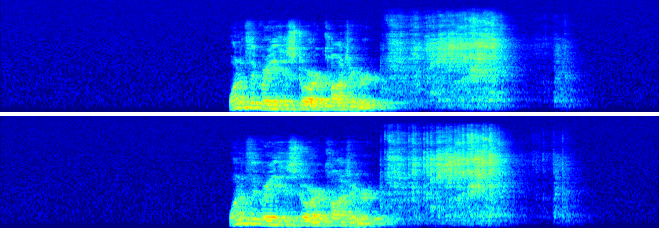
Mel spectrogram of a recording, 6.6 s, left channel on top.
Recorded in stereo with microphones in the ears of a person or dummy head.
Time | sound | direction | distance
2.3 | a man speaking | 35° left (ahead or behind) | 0.8 m
3.8 | tearing paper | 40° right (ahead or behind) | 1.5 m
